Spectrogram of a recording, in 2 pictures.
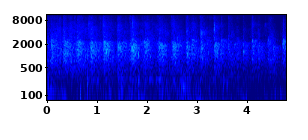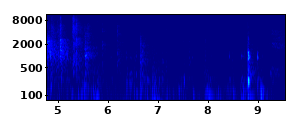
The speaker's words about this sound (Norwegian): Tusen takk, og jeg syns alle skal få en applaus. Yes, det er bra.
